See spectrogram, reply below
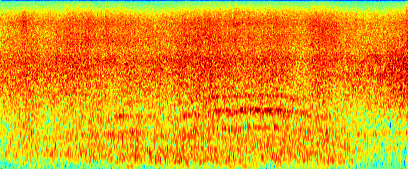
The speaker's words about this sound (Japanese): ああ、大荒れだわ。 突然発生したわね、台風。 波があんなに荒れてる。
